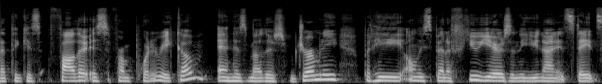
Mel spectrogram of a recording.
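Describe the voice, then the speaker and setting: A woman with a Southern US accent talks at a fairly quick pace and a fairly low pitch. Her pitch varies in an ordinary way, on a very clean recording with a silent background. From US South. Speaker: podcast host. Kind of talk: podcast introduction monologue. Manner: casual with frequent fillers and repetitions.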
